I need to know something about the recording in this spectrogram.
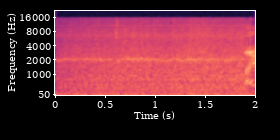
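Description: Steady drone of a Volvo semi-truck's engine and road noise heard inside the cab while driving.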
